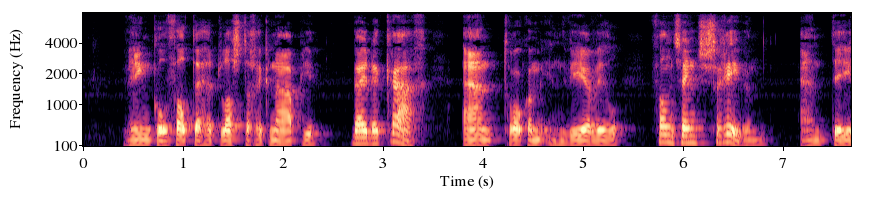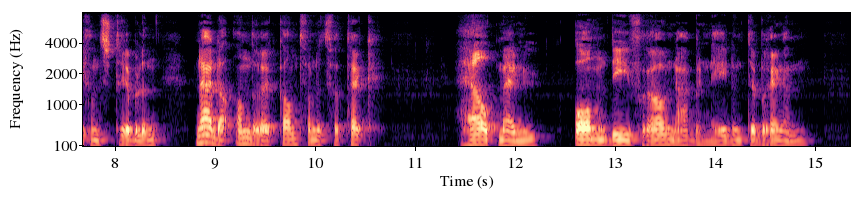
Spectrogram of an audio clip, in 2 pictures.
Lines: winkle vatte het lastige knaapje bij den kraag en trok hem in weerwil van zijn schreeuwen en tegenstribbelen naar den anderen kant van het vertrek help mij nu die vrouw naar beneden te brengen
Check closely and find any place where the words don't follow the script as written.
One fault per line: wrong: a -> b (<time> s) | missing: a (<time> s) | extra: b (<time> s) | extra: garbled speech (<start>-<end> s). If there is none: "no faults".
extra: om (12.6 s)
